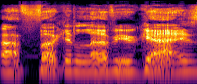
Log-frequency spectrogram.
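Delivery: put-on emotional drunk voice. Describing what kind of drunk the character is: Carrick as an emotional drunk. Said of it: "Carrick's the one who's like".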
